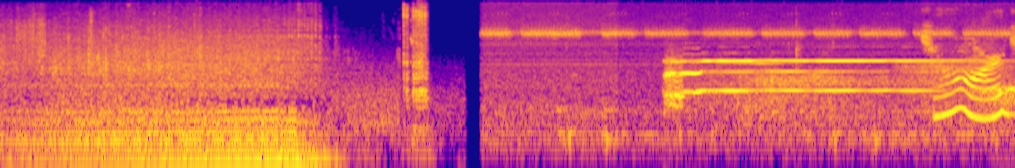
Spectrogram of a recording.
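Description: A car engine runs and dies away over about four seconds, followed by a click. After a moment's dead silence, a steady high electronic whine starts, joined about two seconds later by a held buzzing tone that begins to warble up and down near the end, like a radio being switched on and tuned.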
